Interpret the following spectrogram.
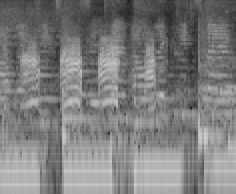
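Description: Cartoon duck-quack sound effects, several short quacks in a row, over upbeat children's background music with a steady bass line.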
